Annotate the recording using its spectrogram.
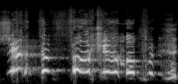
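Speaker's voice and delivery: acted very high, drawn-out screaming shriek. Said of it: "I'm just screaming".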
